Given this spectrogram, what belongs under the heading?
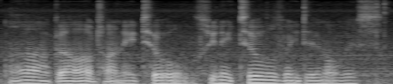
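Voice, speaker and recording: A man's voice: lowish voice, a little slow, creaky. A man muttering to himself and questioning himself as he demonstrates design work, unscripted and thinking aloud. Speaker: video creator demonstrating CAD design. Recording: steady background noise, keyboard typing.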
